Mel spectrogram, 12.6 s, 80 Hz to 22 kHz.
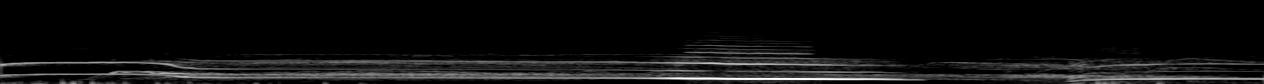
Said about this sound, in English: I haven't heard a wolf howl in 5 years either, so thank you for the wolf howl.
